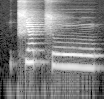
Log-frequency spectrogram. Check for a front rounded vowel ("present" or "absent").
absent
